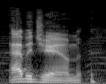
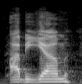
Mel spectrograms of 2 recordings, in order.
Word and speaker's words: Abijam: Then his son, Abijam, became the next king. Wouldn't surprise me if that's actually like Abiyam, but I'm not fussing over pronunciations too much here.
